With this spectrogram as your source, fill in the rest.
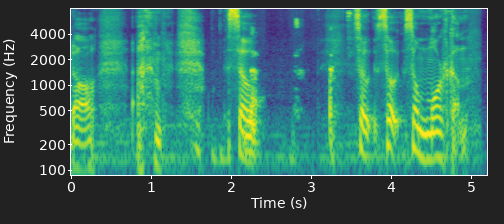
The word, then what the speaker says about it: Morecambe: so moram moram uh it is an interesting pronunciation for the spelling for for me of just not being familiar with a word that is pronoun spelled that way and pronounced um that way is it's something that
